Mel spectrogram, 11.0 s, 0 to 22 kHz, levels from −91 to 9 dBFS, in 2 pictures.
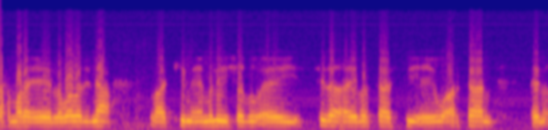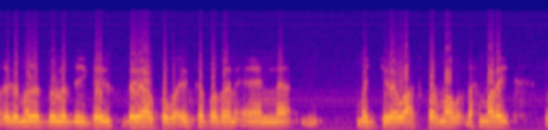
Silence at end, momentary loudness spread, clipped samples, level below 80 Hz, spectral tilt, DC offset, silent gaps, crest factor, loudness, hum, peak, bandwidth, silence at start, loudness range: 0 s; 7 LU; under 0.1%; -54 dBFS; -8.5 dB/octave; under 0.1%; none; 10 dB; -16 LUFS; none; -6 dBFS; 6.8 kHz; 0 s; 2 LU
